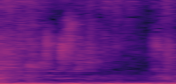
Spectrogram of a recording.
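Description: Water runs steadily from a tap while laundry is washed by hand, a brief continuous splashing rush heard close up without voices.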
